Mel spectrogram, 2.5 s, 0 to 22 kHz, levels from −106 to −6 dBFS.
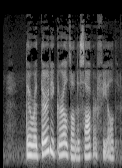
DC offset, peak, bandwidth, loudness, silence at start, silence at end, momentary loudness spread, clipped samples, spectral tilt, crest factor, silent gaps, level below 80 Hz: under 0.1%; -10 dBFS; 16 kHz; -26 LUFS; 0.55 s; 0.15 s; 10 LU; under 0.1%; -4.5 dB/octave; 16 dB; none; -78 dBFS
